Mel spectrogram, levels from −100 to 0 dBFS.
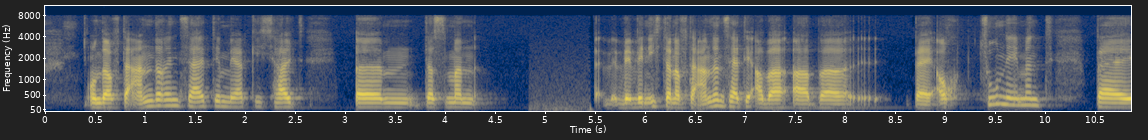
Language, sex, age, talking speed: German, male, 50-69, 125 wpm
